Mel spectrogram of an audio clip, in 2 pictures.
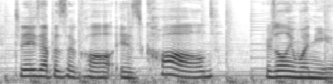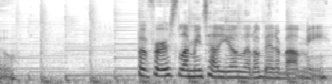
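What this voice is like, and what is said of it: Rough, congested voice. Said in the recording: “I'm getting over a cold and so my voice is a little bit crazy”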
